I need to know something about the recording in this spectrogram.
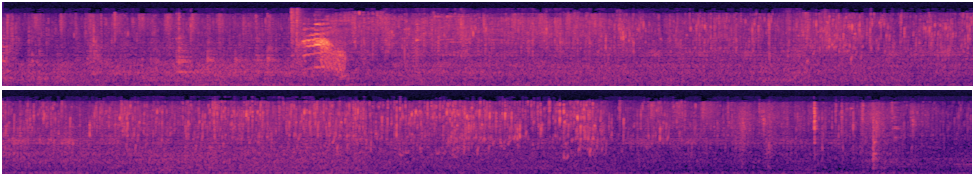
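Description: A cat's paws patter softly over loose rubble.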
